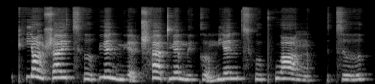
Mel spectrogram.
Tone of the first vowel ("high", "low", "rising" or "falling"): falling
